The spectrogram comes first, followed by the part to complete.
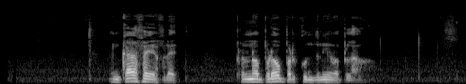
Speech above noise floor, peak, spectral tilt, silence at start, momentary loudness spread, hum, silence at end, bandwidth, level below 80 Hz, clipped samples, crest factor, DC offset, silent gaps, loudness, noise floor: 36 dB; -2 dBFS; -6.5 dB/octave; 0.9 s; 14 LU; none; 1 s; 11.5 kHz; -66 dBFS; under 0.1%; 22 dB; under 0.1%; none; -22 LUFS; -57 dBFS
